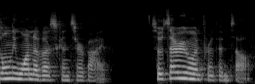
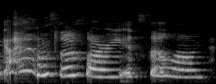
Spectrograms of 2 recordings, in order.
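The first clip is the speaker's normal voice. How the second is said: laughing; 8 semitones higher, 3 dB louder, slower than usual. Real, not acted. Laughing apology to listener.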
